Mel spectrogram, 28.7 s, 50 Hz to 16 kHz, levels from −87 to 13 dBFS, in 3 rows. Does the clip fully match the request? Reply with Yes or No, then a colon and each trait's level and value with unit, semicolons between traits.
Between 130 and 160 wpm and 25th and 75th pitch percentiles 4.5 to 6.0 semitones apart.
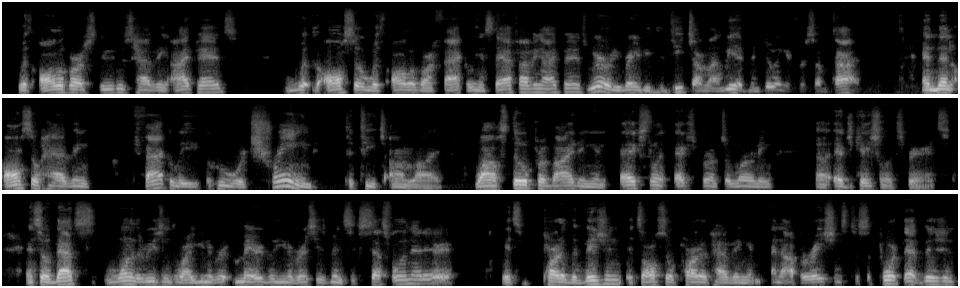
No: average, 185 wpm; wide, 5.5 semitones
